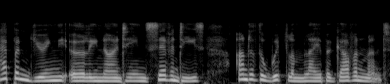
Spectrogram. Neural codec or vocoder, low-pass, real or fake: codec, 24 kHz, 3.1 kbps, DualCodec; 7.2 kHz; fake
